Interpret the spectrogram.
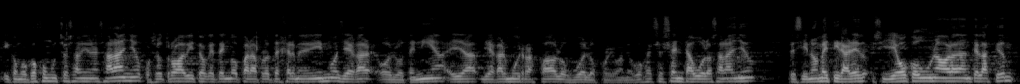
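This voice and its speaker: A young man from Spain gives a live motivational talk, telling stories and asking the audience questions. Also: medium pitch. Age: young adult. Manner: lively storytelling, asks the audience questions. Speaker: motivational speaker.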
